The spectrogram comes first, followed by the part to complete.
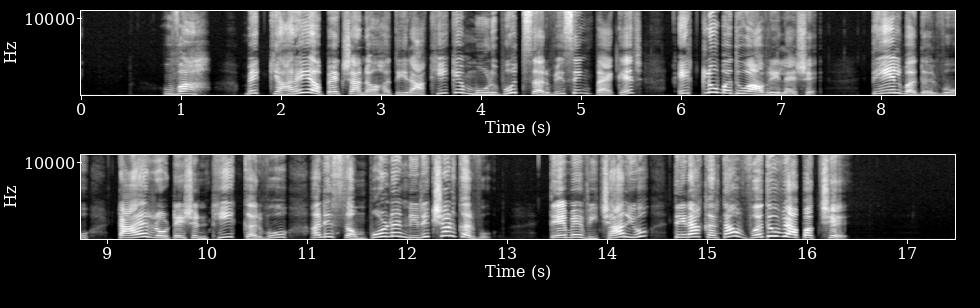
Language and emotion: Gujarati, surprised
